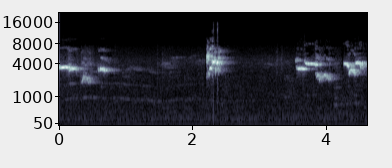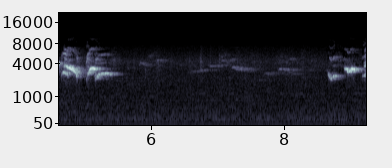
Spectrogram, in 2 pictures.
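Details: Oriental magpie-robin (kacer) delivering bursts of rich, varied whistles and chirps separated by pauses of one to two seconds, including a sharp harsh note and a run of warbled phrases, with no other sounds.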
